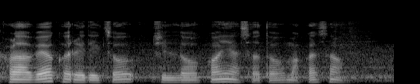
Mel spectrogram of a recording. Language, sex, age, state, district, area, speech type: Goan Konkani, male, 18-30, Goa, Salcete, urban, read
